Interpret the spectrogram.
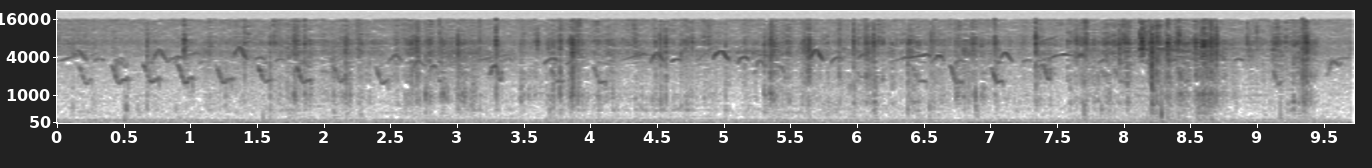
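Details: Button quail chicks giving many thin, high peeping calls in rapid overlapping series, with scattered clicks and a low steady hum underneath.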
